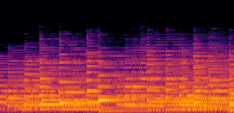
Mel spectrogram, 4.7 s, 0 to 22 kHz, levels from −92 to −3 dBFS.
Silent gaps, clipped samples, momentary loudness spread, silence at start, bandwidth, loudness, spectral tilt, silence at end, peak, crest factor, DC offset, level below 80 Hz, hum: none; under 0.1%; 4 LU; 0 s; 6.6 kHz; -22 LUFS; -8.5 dB/octave; 0 s; -6 dBFS; 14 dB; under 0.1%; -54 dBFS; none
